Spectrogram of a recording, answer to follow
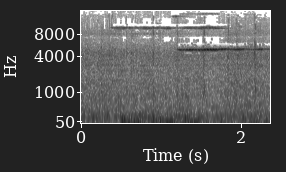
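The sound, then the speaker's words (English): Traffic on a main street of Dakar, Senegal, with horses pulling wooden carts alongside cars, the air thick with sand: a steady rumble of engines with a thin, high-pitched squeal running over it, and faint knocks scattered through the noise. No one speaks. “Horses pull wooden carts alongside cars on the main streets of Dakar, the capital of Senegal.”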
